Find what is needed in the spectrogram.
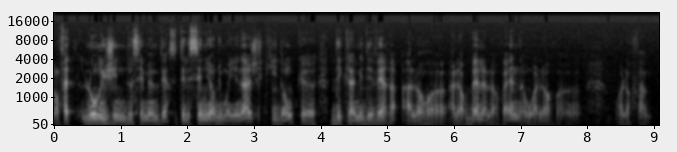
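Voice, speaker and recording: With a fairly low pitch and ordinary pitch variation, a man speaks at a moderate pace. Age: 50s. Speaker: bookbinder, workshop owner. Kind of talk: interview. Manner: halting, many hesitations.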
